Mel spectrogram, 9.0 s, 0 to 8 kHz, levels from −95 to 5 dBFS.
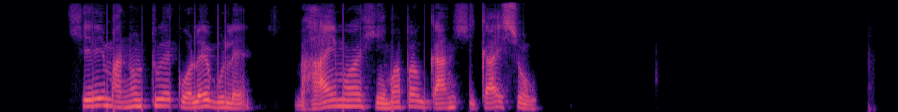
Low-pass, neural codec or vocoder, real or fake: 7.2 kHz; codec, 24 kHz, 0.9 kbps, WavTokenizer, medium speech release version 1; fake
